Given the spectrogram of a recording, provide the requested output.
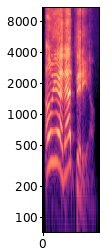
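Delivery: high, loud fake excitement; loud, high, hammed-up recognition; mock enthusiasm. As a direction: pretend you know exactly what he means. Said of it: "It's like, it's like".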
